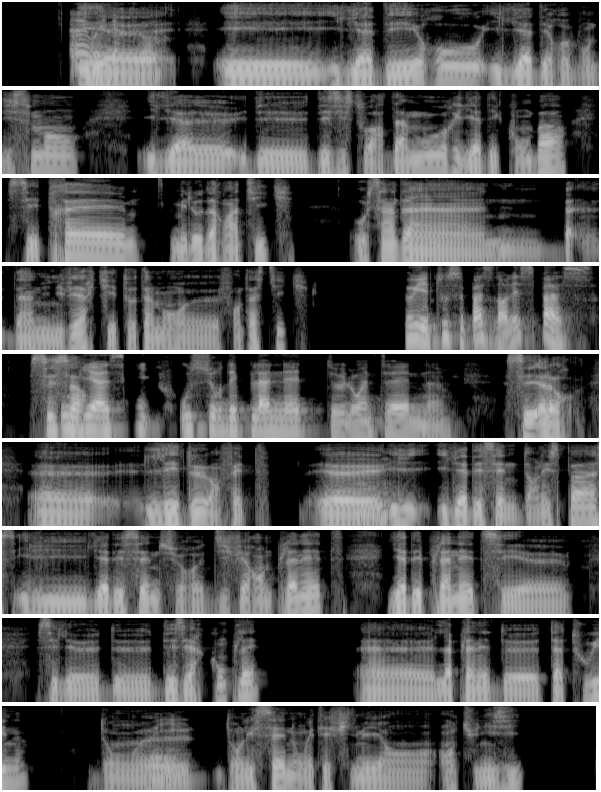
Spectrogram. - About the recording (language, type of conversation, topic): French, podcast, Quels films te reviennent en tête quand tu repenses à ton adolescence ?
- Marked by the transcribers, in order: tapping; other background noise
